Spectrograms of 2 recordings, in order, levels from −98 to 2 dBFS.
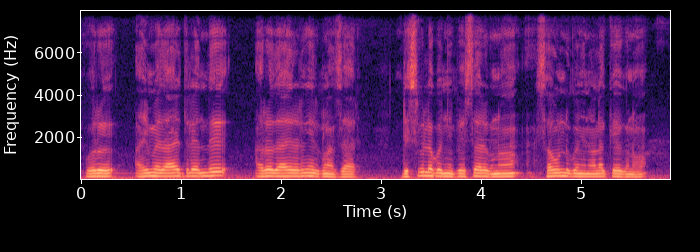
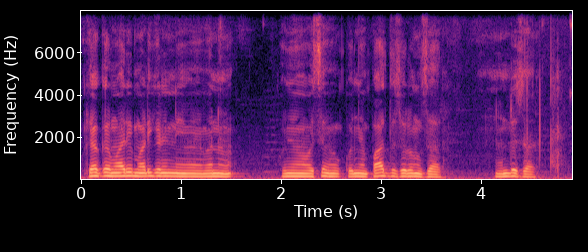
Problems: background sounds at intervals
